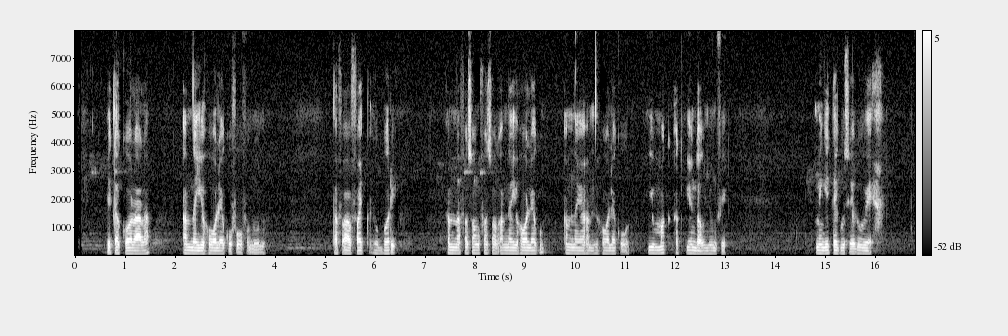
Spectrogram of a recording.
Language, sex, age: Wolof, male, 18-24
